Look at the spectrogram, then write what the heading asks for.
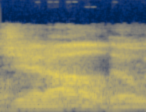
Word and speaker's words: Geraldo: Geraldo would be the Italian pronunciation.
